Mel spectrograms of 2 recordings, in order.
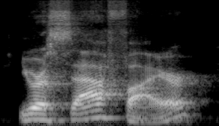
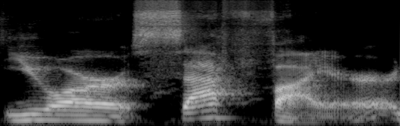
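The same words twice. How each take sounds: First: Said in the usual way. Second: Drawn-out, halting recall of the rank; unsure, searching. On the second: Real, not acted. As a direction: say it slowly, feeling for the word.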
